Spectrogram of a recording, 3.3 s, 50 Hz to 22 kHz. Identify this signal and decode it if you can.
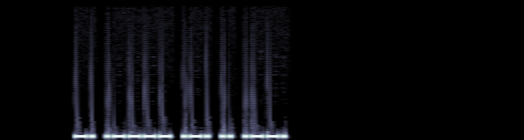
Morse code, heard as a keyed tone, about 50 wpm, 700 Hz. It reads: N1RIP
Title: USA Call Signs - 5 Characters - Repeated 3x - 50wpm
